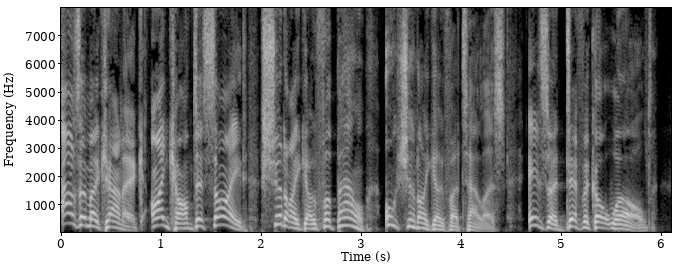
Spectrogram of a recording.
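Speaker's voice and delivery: mock advertising voiceover-artist voice, parodied. Speaker mocking how ad voiceovers are read, in a mock voiceover-artist voice. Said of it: "No one speaks like that".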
